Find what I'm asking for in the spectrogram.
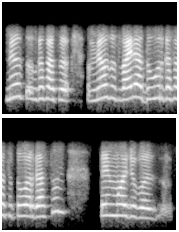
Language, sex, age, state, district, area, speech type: Kashmiri, female, 30-45, Jammu and Kashmir, Bandipora, rural, conversation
